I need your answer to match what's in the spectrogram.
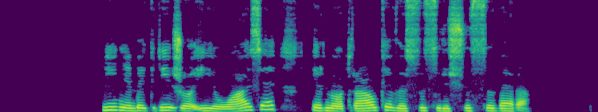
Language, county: Lithuanian, Panevėžys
